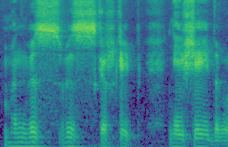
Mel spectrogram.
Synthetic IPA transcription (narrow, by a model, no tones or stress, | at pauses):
mɐnʋʲɪsʋʲɪskɐʃkɐɪpnʲɛɪʃʲɛɪd̪ɐʋo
